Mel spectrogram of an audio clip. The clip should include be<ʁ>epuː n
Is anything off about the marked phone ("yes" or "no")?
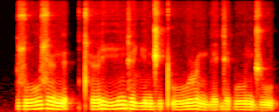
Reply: yes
